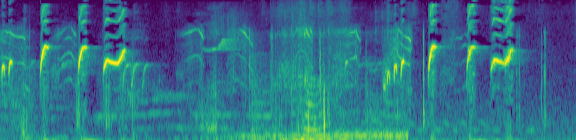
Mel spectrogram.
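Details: Bulbul lure sound for calling wild birds, with separate loud, sharp, upslurred chirps at the start and end, broken by a stretch of rustling, low noise in the middle.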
